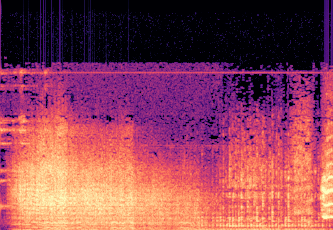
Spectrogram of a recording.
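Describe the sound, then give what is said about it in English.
A wolf lets out a loud, sustained roar, deep and rumbling with a harsh growling edge, rising sharply at the start and trailing off into a snarl. “What was that? Phew, big bad wolf.”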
